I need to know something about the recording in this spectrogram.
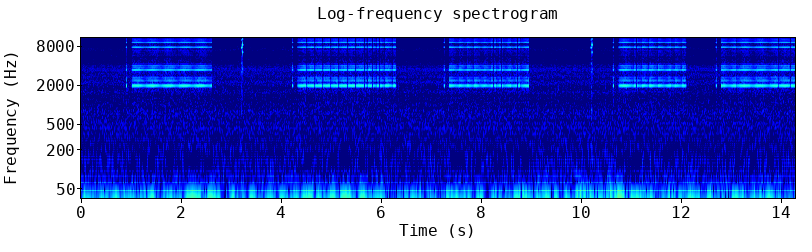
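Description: A steady electronic buzzing tone sounds in bursts while a slider moves.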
